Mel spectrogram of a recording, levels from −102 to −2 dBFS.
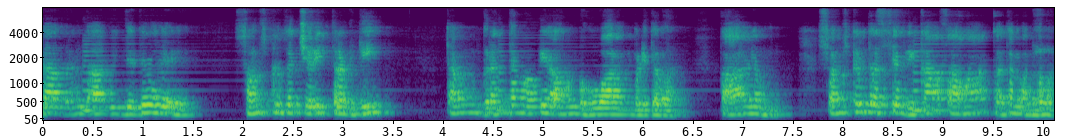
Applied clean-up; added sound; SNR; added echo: neural mask model DeepFilterNet 3.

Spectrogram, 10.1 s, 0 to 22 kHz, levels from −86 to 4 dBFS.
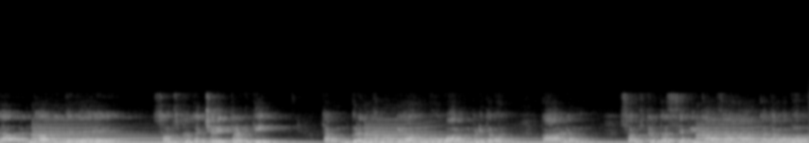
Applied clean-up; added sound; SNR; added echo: none; Wind instrument, woodwind instrument; 5 dB; reverberation time 0.9 s.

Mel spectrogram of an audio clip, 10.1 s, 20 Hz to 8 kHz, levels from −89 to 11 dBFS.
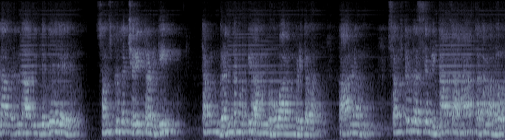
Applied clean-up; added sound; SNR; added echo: neural separator model SepFormer DNS4.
